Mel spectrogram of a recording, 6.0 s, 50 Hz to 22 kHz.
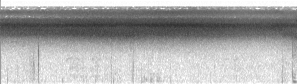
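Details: A dense, loud Oklahoma emergence of periodical cicadas, which surface every 17 years, recorded June 9, 2013. A continuous high, static-like hiss holds almost level throughout, with faint scattered low ticks and a trace of voices underneath.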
